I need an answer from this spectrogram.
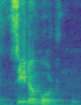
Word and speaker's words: pseudocode: Now third point is pseudocode. Here P is silent, S-E-U-D-O-C-O-D-E, pseudocode.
